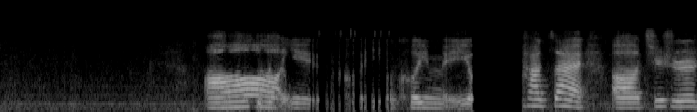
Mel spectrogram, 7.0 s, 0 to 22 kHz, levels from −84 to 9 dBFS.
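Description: Throughout, the speech carries the rough, raspy texture of the AMR wideband (HD Voice) codec at a low 8.85 kbit/s; a spectrogram shows smeared harmonics and shaped noise filling 6.4 to 7 kHz.

From 2.48 to 2.55 s the speech dips by about 10 dB, likely speech suppressed in double talk, visible as a brief notch in the waveform envelope.

From 2.56 to 2.88 s a second voice sits roughly 10 dB under the talker, likely the other side's voice leaking through, appearing as faint, separate harmonic traces.

From 3.10 to 3.92 s lost AMR speech frames break the speech into scattered fragments that drop quickly to near silence, about half a second lost in total, with runs up to 80 ms showing as smeared gaps. From 4.71 to 5.24 s a similar half second of loss leaves the sound dropping to near silence before it returns.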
